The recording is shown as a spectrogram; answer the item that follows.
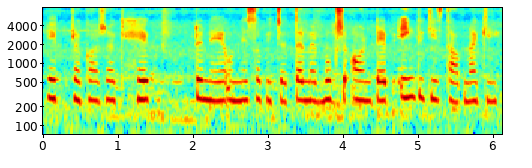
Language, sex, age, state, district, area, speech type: Hindi, female, 18-30, Madhya Pradesh, Harda, rural, read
